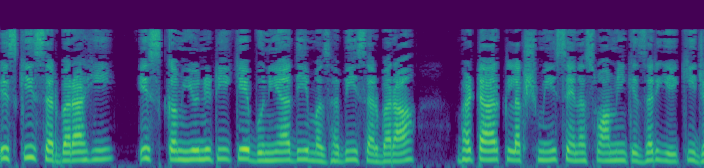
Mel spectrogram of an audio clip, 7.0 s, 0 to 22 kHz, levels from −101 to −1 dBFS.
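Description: Throughout, the speech is hissy and grainy with nothing above 10.6 kHz, likely Vorbis compression at a heavy setting around 29 kbps; unlike MP3 smearing, the treble turns into noise. Pre-echo appears at 1.37 to 1.40 s, 1.59 to 1.64 s and 4.76 to 4.79 s: a brief hiss of roughly 23 to 55 ms runs ahead of sharp attacks, spread there by the block transform, not a true echo trailing them.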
